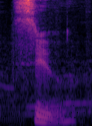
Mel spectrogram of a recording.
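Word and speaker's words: つ: angled up it's ooh whereas if it's no tick mark and it's just like this thing by itself it's tsu that makes sense and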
